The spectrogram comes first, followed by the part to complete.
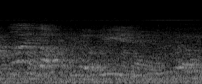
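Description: Children's voices and chatter from onlookers, with bits of excited speech.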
